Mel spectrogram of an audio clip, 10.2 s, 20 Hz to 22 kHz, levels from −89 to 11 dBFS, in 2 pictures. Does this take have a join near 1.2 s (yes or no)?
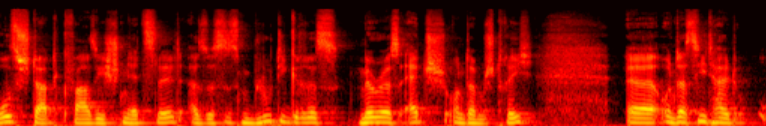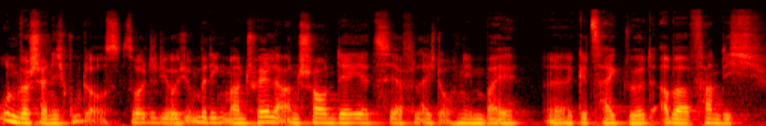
no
